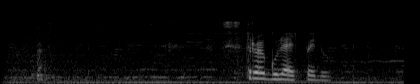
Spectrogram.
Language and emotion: Russian, neutral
